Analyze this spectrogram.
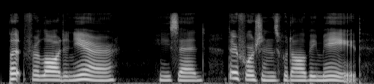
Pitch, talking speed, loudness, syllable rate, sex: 200 Hz, 175 wpm, -18 LUFS, 5.4 syllables/s, female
